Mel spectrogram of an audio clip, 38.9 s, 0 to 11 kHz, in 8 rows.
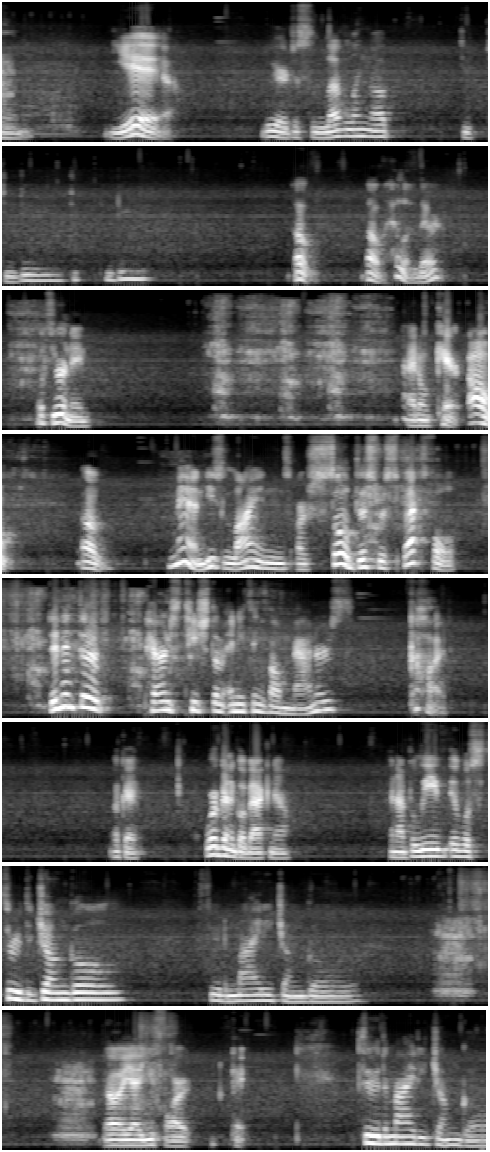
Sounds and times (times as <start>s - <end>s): Speech: 0.0s - 0.4s, 1.1s - 1.8s, 2.7s - 4.0s, 4.6s - 6.4s, 7.8s - 9.4s, 10.2s - 10.7s, 13.8s - 14.8s, 15.4s - 15.7s, 16.3s - 19.2s, 20.0s - 23.0s, 23.6s - 24.0s, 25.4s - 25.8s, 26.4s - 27.3s, 28.2s - 30.5s, 31.2s - 32.8s, 35.1s - 36.6s, 37.6s - 38.8s.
